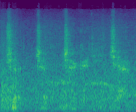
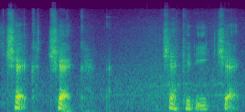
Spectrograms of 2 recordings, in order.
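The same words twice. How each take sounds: First: It is whispered quietly. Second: It is said in a normal voice. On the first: "I'm whispering to myself" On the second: "What I actually said was"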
